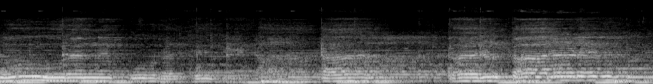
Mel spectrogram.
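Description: Sikh kirtan: harmoniums played with tabla, and a man's voice singing a sustained, gliding devotional melody over the steady reed chords.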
